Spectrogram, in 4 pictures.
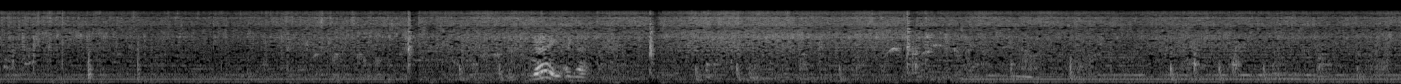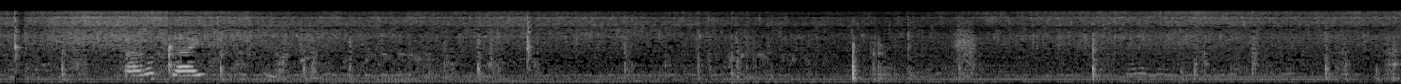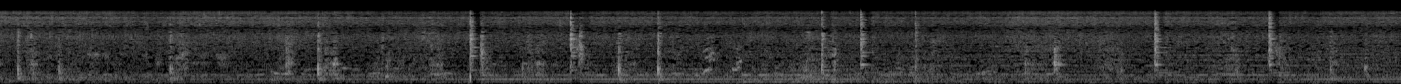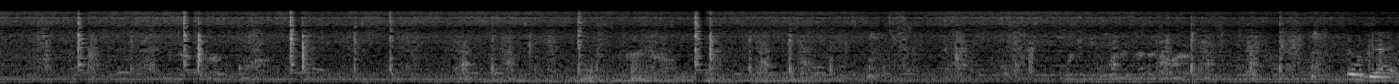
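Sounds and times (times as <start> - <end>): food sizzling in oil: 0.0 - 56.0
metal spatula scraping pan: 38.2 - 55.7.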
